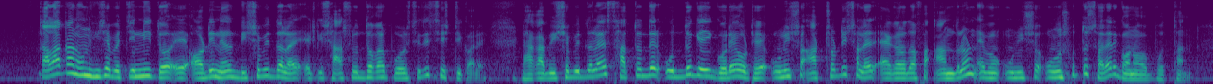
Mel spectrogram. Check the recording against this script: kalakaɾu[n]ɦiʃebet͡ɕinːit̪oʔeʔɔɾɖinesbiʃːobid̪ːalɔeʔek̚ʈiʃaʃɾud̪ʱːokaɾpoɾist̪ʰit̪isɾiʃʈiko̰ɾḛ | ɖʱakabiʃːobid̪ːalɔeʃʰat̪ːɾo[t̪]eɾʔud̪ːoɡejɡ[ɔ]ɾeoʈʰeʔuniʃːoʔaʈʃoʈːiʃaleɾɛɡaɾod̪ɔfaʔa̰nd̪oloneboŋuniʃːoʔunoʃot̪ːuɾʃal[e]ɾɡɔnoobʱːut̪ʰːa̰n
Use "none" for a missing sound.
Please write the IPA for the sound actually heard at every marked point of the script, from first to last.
n, d̪, o, e

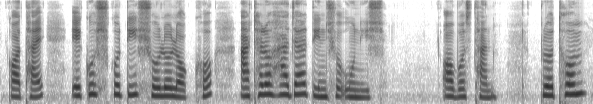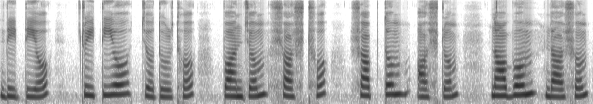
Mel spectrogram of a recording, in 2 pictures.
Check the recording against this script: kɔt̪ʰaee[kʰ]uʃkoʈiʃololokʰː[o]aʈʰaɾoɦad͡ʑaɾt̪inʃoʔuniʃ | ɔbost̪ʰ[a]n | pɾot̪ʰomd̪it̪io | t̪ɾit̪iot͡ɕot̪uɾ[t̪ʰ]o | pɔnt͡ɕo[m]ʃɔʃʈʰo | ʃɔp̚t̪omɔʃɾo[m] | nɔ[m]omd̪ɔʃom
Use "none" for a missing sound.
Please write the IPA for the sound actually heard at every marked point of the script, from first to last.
k, o, a, t̪ʰ, m, m, b

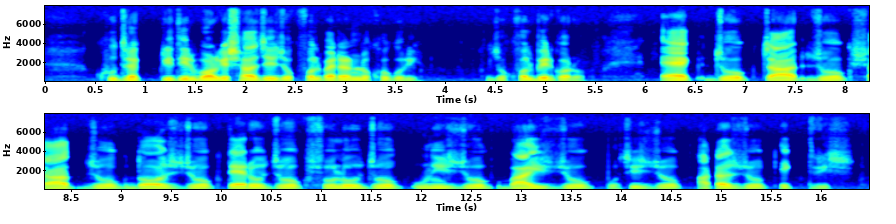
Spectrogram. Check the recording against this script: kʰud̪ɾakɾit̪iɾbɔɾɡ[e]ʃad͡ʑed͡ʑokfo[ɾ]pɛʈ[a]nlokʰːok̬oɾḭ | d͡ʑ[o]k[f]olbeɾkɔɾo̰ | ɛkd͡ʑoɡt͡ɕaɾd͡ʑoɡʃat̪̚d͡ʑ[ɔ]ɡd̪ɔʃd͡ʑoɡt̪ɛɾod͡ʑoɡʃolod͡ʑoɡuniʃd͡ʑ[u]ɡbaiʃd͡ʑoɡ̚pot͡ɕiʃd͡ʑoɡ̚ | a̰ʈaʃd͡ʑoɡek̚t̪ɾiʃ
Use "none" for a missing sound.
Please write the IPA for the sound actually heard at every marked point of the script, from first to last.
e, l, a, o, f, o, o

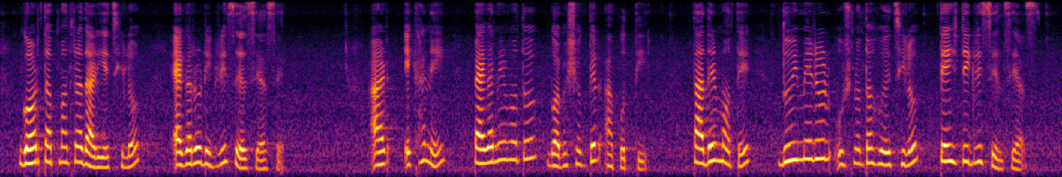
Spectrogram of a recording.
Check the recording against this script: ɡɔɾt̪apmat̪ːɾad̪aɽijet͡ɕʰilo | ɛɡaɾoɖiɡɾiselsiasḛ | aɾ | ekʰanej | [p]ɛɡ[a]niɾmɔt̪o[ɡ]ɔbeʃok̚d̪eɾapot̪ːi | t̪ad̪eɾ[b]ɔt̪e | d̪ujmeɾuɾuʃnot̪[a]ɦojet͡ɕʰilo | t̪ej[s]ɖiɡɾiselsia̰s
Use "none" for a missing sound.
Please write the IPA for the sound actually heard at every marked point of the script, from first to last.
p, a, ɡ, m, a, ʃ

